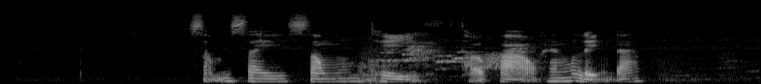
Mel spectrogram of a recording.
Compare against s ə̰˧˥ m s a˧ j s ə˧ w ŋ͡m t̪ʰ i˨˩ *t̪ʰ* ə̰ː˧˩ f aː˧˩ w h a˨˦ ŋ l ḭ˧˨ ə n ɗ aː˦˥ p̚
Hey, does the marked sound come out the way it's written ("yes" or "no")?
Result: yes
